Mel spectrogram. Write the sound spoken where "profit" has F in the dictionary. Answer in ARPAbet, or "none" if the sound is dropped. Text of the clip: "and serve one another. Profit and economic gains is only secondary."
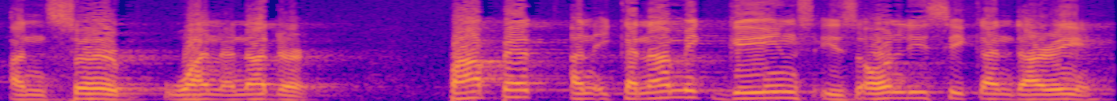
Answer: P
